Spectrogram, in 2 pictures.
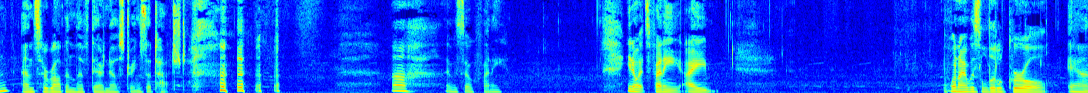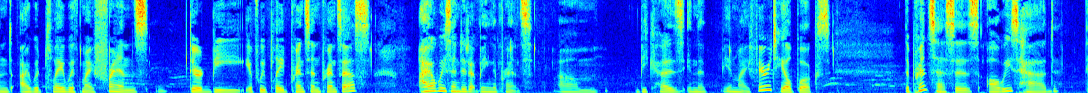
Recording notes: Rather than the usual sound editing to minimize background noise, I left it all in.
